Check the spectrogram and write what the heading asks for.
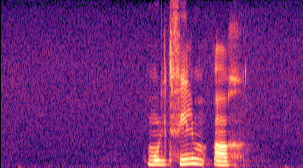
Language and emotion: Russian, neutral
